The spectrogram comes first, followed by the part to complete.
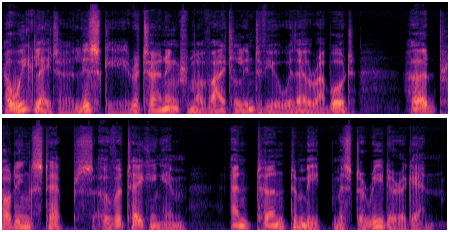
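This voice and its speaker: A man narrates a crime story in a deep voice with wide, lively intonation. The delivery is scripted and dramatic, recorded close and dry. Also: moderate pace, dry recording.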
